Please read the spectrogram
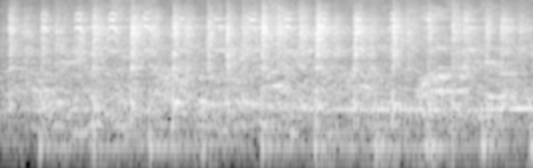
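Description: Football supporters drumming in the stands, a steady run of drumbeats, with a long held note in the last second or so.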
